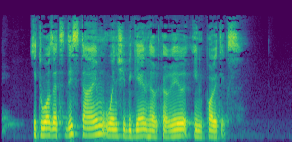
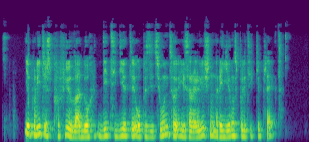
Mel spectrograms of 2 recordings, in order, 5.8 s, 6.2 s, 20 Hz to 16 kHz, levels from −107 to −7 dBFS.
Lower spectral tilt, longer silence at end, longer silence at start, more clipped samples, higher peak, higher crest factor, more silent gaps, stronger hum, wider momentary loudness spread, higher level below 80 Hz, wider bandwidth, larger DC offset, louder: second, -3.5 dB/octave vs -6 dB/octave; first, 1.05 s vs 0.55 s; about the same, 0.6 s vs 0.5 s; neither; about the same, 0 dBFS vs -2 dBFS; about the same, 16 dB vs 18 dB; neither; neither; about the same, 7 LU vs 9 LU; about the same, -60 dBFS vs -58 dBFS; first, 11.5 kHz vs 7.8 kHz; neither; first, -16 LUFS vs -19 LUFS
